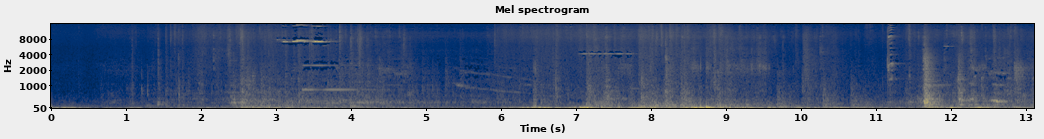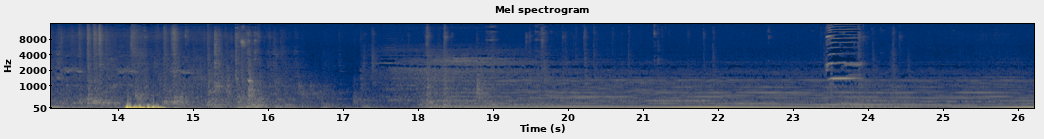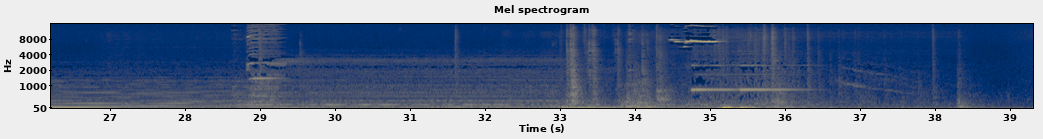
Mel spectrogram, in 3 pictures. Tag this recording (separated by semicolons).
city; dings; open; elevator; beeps; machine; field-recording; ding; close; beep; up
